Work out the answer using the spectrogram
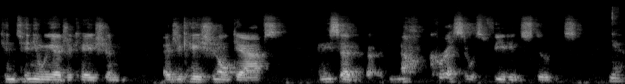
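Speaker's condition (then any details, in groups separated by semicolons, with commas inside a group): No condition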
